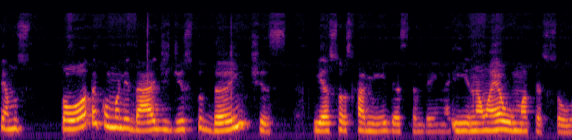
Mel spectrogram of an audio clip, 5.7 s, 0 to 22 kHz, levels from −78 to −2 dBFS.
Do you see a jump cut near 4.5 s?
yes; 1 cut; at 4.5 s

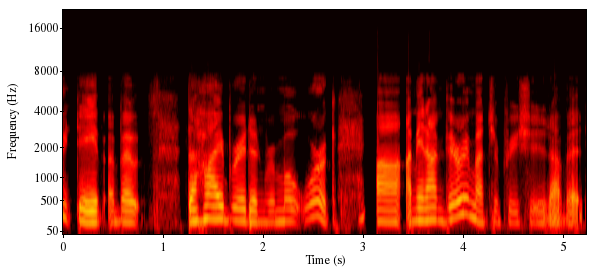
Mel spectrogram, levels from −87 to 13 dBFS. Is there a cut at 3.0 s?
yes; 1 cut; at 3.0 s

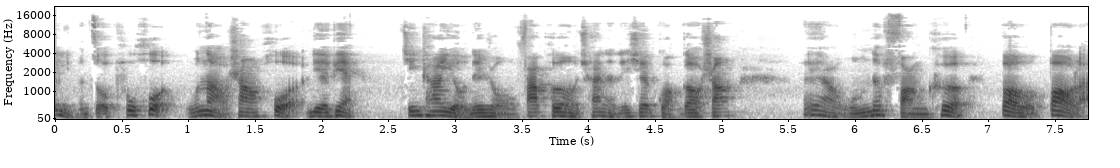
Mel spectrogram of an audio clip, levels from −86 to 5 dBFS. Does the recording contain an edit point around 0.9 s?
no; 2 cuts; at 2.6 s, 5.5 s

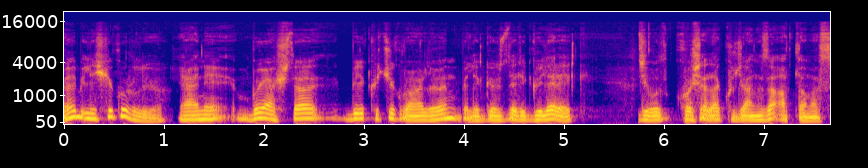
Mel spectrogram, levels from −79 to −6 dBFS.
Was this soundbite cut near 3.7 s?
no; 2 cuts; at 1.1 s, 5.8 s

